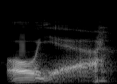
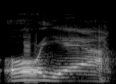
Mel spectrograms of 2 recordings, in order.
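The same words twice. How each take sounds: First: Low whispered oh yeah. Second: Said in the usual way. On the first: Pretend. Pleased with the stripes.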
